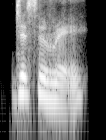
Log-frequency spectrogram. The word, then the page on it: disarray: Indian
